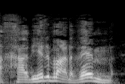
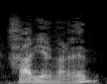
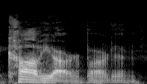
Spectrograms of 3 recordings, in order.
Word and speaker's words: Javier Bardem: Javier Bardem, how to pronounce? Ah, Javier Bardem. Javier Bardem. They call me everything you can imagine. Some people call me Caviar Bardem.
